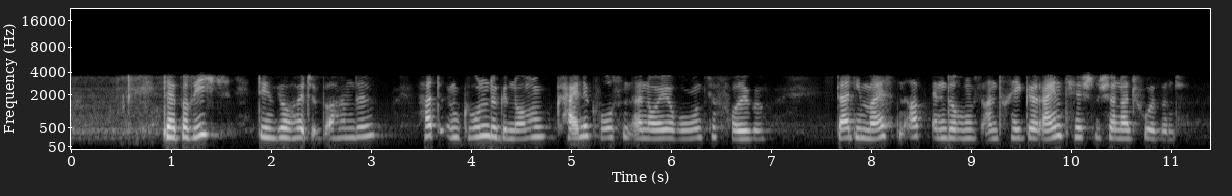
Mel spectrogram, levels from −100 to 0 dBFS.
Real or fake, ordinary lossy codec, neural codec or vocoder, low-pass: fake; Opus, 64 kbps; codec, 16 kHz, 4 kbps, X-Codec, WavLM features, trained on Multilingual LibriSpeech; 3.6 kHz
